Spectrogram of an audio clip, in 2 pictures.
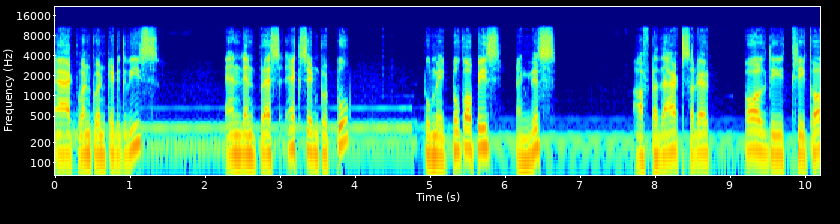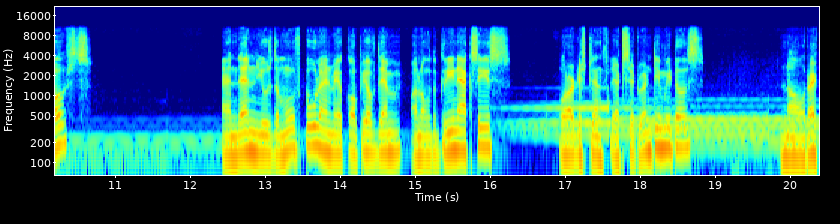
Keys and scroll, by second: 0.1 KP_2, 0.4 KP_0, 1.4 Return, 2.4 KP_Multiply, 3.2 2, 4.4 Return, 6.4 space, 12.5 m, 17.3 KP_0, 17.9 Return, 18.1 \, 19.8 space.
